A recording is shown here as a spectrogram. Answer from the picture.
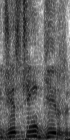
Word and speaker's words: distinguir: Esses dois verbos nunca tiveram trema porque o U nunca foi pronunciado. Mas há muitas pessoas que pronunciam o U, né? Então, extinguir e distinguir, e inclusive todas as suas conjugações.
